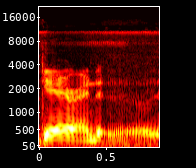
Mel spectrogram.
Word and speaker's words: Garand: it called grantham and the m1 is pronounced garen i have a whole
